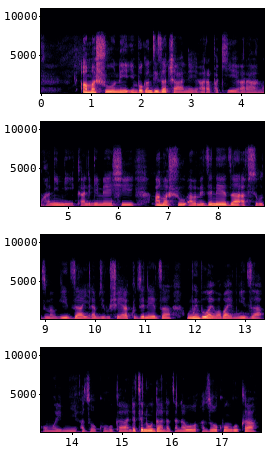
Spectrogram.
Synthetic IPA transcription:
amaʃuniʔimbo̞ɡanziːzat͡ʃaːne̞a̰ɾapakʰije̞ʔaɾahan̥huhaninikʰaːndinime̞ːnʃi | amaʃuʔaβame̞ze̞ne̞ːzaafi̥suβuzimabɡiːzajaɾavjiːβuʃajaɾakuze̞ne̞ːza | umŋiːmviwaːjo̞waβaːjemŋiːzaṵmuɾimɲiʔazo̞ːkuːŋɡukande̞t͡se̞nuwudaːndazanawo̞ʔazo̞ːkʰuːŋɡukʰa

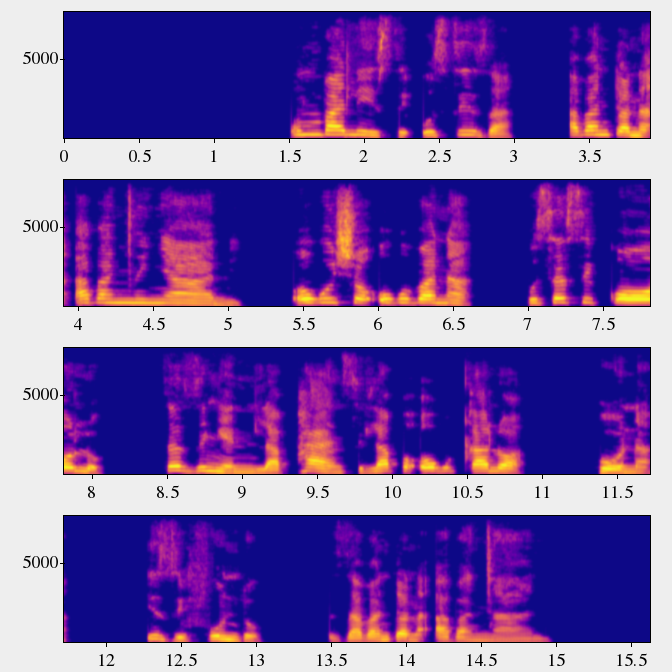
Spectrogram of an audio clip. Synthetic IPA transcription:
um̩βalisiʔusiza | aβantʼwanaʔaβaŋ͡ǀiɲani | oɣuʃɔʔuɣuβana | ɣusesiɣɔlɔ | seziŋenilapʰant͡sʼilapʰɔʔoɣuǃalwa | kʰɔna | izifundʱɔ | zaβantʼwana̰ʔaβaŋ͡ǀaːni

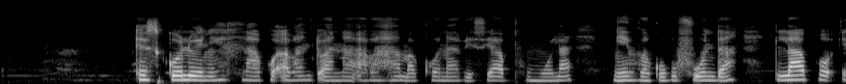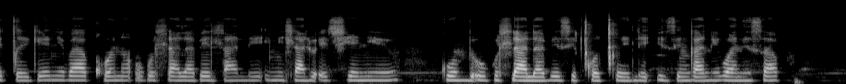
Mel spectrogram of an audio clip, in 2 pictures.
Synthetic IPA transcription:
esi̥ɣɔlwenilapʰɔaβantʼwanaʔaβahambʱakʰɔnaβesijapʰumula | ŋɛɱvʱaɣoɣufuːndʱalapʰɔɛɡ͡ǀʱɛɣeniβajakʰɔnaʔuɣuɬalaβɛɮalɛʔimiɬalɔet͡ʃʼijɛnɛjɔ | ɣumbʱɛuɣuɬalaβeziǀɔǀɛlɛiziŋanɛɣ̬wanɛsaːβɔ

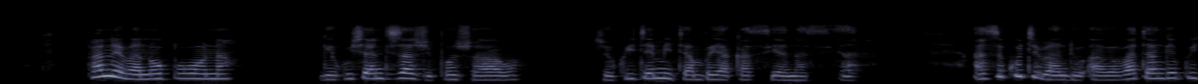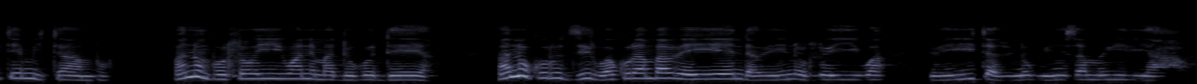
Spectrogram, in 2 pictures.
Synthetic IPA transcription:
pane̞ʋano̞po̞na | ŋɡe̞kuʃandisaʐipo̞ʐaʋo̞ | ʐ̥e̞kuitemitambo̞jakasijanasijanaː | sikutiʋantʰuʔaʋaʋataŋɡe̞kuite̞mitaːmbo̞ | ʋano̞mbo̞ɬo̞jiwane̞madʱo̞ko̞dʱe̞ːja | ʋano̞kuɾud͡zirwakuɾambaʋe̞ie̞ndaʋe̞ino̞ɬo̞jiwa | ʋe̞iːtaʐino̞ɡʱwiɲisamuʋirijaːʋo̞

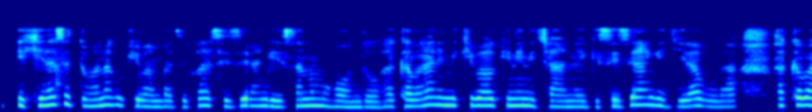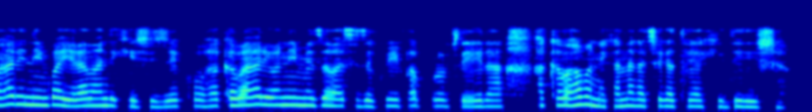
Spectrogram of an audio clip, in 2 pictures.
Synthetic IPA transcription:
ikiɾasituβo̞nakukiβaːmbazikohasiziɾaŋɡiɾisanumuɦo̞ːndo̞ɦakaβahaɾinikiβahokininit͡ʃaːne̞ɡisiziɾaŋɡiɟiɾaβuɾahakaβahaɾiniŋɡwaːjeɾaβaːndikʰiʃid͡ʒe̞kʰo̞hakaβahaɾiho̞nime̞zaβasize̞kuipapuɾo̞vje̞ːɾahakaβahaβo̞ne̞kanaɡat͡ʃe̞ɡatʰo̞jakʰidiɾiʃa

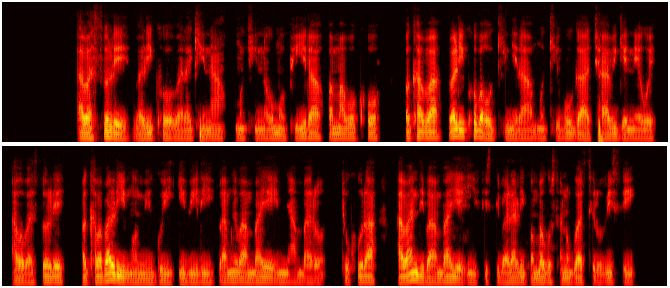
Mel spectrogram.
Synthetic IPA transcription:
aβaso̞le̞βaɾikʰo̞βaɾakʰinaumukʰino̞wumupʰiɾawamaβo̞kʰo̞ | βakʰaβaβaɾikʰo̞βahukʰiniɾamukʰiβuɡat͡ʃaβiɡe̞ne̞we̞ | a̰βoβaso̞le̞ | βakʰaβaβalimumiɡwiːβiɾiβamŋe̞βaːmbaje̞imɲaːmbaɾo̞itukʰuɾaː | βaːndiβaːmbaje̞ʔijifisiβaɾaliɡo̞ːmbaɡusanuɡwaːt͡siɾuβisi

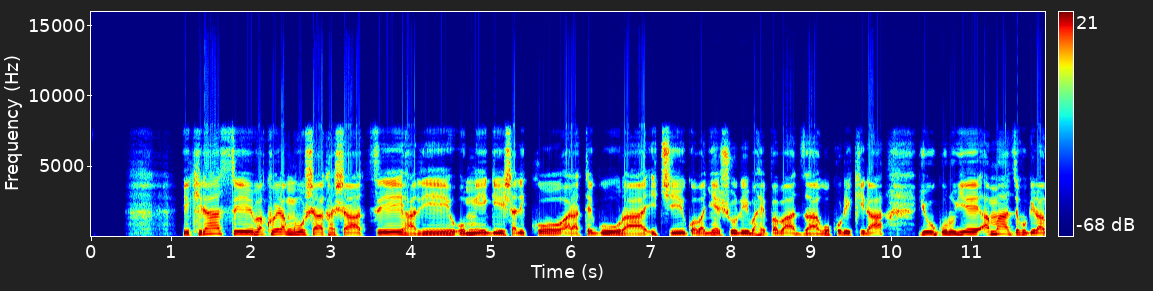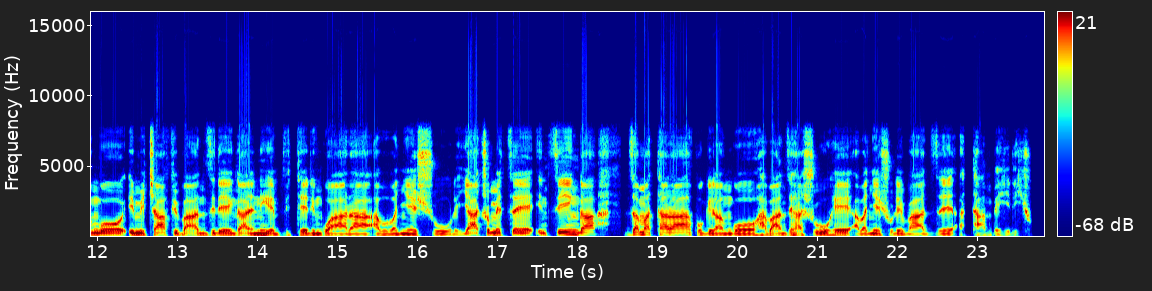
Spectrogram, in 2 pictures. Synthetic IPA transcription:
ikʰiɾaːsiβakoɾeɾamŋuβuʃaːkaʃaːt͡siɦaɾiṵmŋiːɡiːʃaːɾikʰo̞aɾate̞ɡuːɾait͡ʃiːɡwaβaɲe̞ʃuːɾiβaɦe̞vaβazaɡukuɾikʰiɾajuːɡuɾuje̞amaːzikuɡiɾaŋɡo̞imit͡ʃaːfiβaːnziɾe̞ŋɡaneniheviteɾiŋɡwaːɾaa̰βo̞βaɲe̞ʃuːɾejat͡ʃo̞me̞t͡se̞int͡siːŋɡa | zamataɾakuɡiɾaŋɡo̞ɦaβaːnzehaʃuːɦe̞a̰βaɲe̞ʃuːɾeβaːze̞atʰa̰ːmbehiɾijo̞

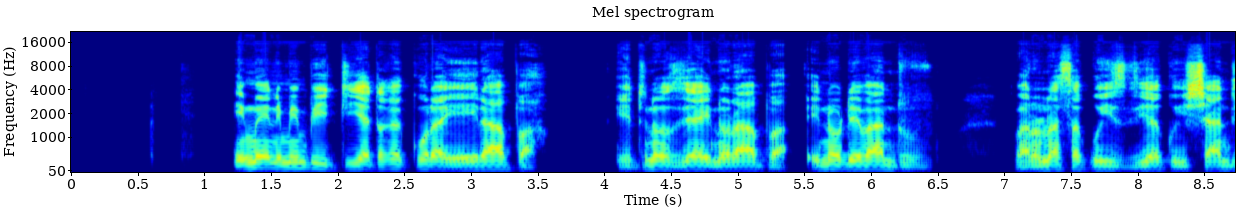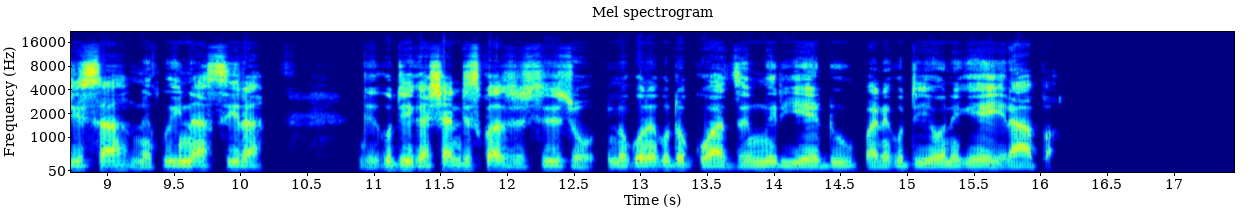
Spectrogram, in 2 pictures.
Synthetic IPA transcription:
imwe̞nimimbitijatakakuɾajeiɾapa | ɡe̞tino̞zijaino̞ɾapa̰ḭno̞ɗe̞ʋantʰu | ʋa̰no̞nasakuizijakuiʃandisane̞kuinasiɾa | ŋɡe̞̰kut̬iːkaʃandiswaʐisiʐo̞̰ino̞konakuto̞kuwad͡zemwiɾije̞ɗupane̞kutiːo̞ne̞ke̞jeiɾaːpa

